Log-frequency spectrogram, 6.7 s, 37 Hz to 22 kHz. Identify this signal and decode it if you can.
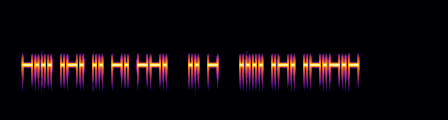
Morse code, heard as a keyed tone, about 25 wpm, 700 Hz. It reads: BRING IT HR.
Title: Sentences from Top 500 Words and Abbreviations 25wpm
